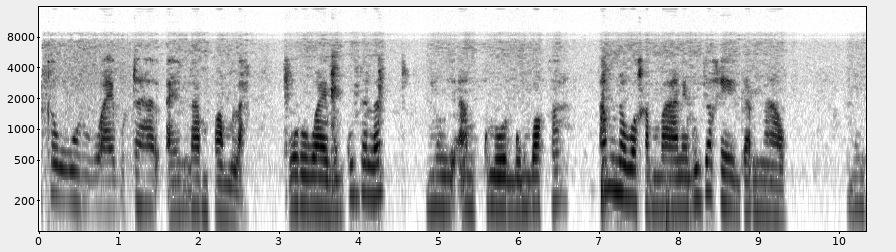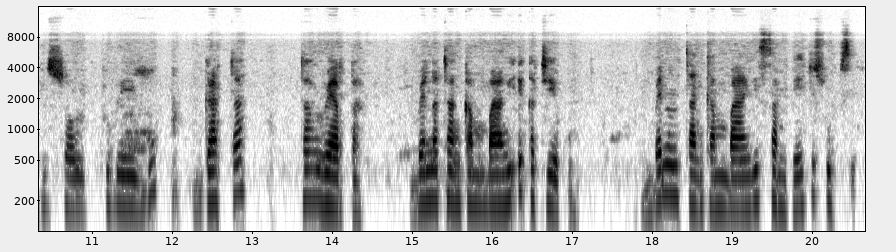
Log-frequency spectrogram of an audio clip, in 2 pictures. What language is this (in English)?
Wolof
